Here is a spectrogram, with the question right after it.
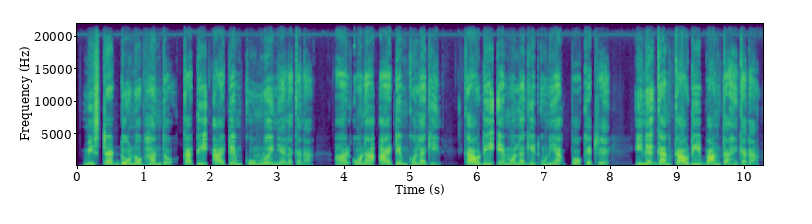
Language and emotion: Santali, neutral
